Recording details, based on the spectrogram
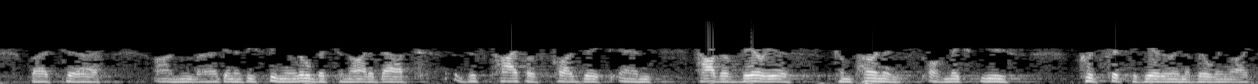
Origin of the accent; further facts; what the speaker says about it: South Africa; now in Newton, United States; My wife and I have lived in Newton for 33 years since we came from South Africa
